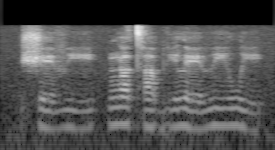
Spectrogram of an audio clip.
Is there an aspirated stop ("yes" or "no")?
yes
